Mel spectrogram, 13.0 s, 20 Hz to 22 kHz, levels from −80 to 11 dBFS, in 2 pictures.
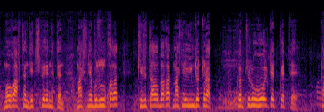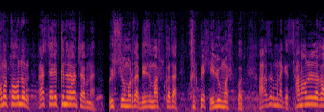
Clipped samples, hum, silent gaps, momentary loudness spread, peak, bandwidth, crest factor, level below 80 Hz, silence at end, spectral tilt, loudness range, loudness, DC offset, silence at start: under 0.1%; none; none; 10 LU; -8 dBFS; 15.5 kHz; 14 dB; -48 dBFS; 0 s; -6 dB/octave; 2 LU; -21 LUFS; under 0.1%; 0 s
